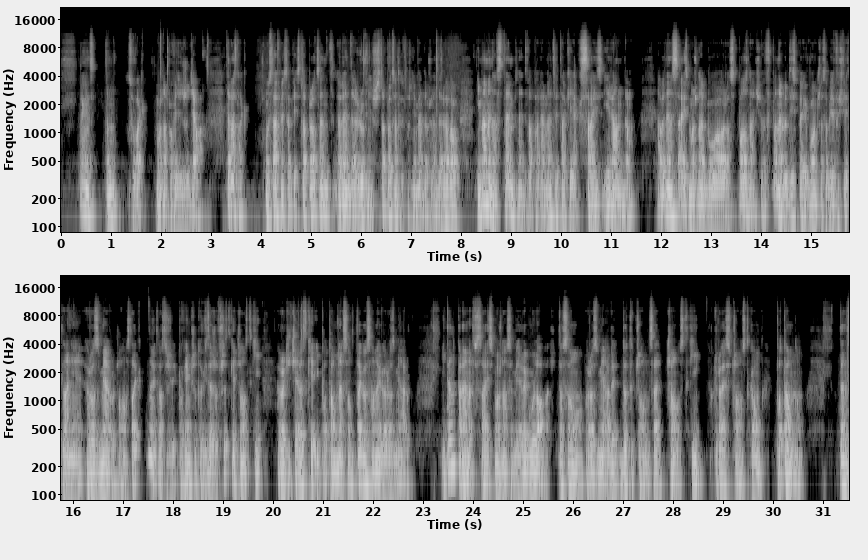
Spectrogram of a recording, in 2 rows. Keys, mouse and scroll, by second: 0.9 KP_1, 2.2-3.8 middle drag, 3.8-7.0 drag, 4.5 0, 6.6 0, 14.0 click, 15.8 click, 17.5-22.5 middle drag, 24.2 click.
